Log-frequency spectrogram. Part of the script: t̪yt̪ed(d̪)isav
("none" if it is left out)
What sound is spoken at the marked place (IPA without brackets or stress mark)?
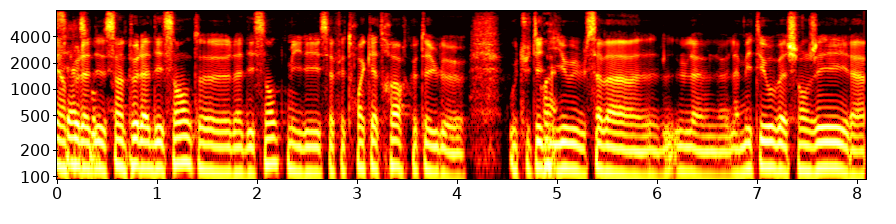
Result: d̪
